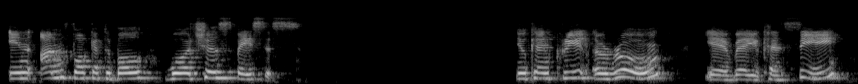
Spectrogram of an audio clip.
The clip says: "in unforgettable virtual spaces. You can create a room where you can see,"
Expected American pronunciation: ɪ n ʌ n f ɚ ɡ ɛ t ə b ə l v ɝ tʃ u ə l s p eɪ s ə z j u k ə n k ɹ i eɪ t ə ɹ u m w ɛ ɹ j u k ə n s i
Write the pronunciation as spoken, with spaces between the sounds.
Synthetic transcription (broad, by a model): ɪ n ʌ n f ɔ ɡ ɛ t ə b ə l w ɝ tʃ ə s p eɪ s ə s j u k ə n k ɹ i eɪ t ə ɹ u m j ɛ w j u k ə n s i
